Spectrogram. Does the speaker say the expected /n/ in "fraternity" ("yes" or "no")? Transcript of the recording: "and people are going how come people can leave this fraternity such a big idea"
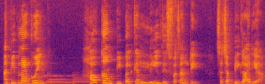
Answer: no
